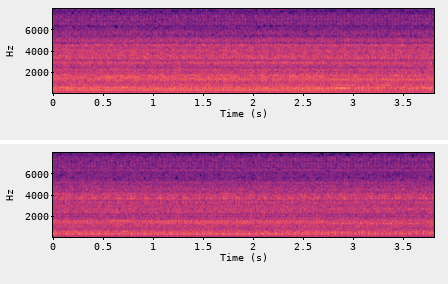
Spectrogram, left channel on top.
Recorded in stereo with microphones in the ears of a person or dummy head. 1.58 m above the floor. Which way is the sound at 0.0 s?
10° right (ahead or behind).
